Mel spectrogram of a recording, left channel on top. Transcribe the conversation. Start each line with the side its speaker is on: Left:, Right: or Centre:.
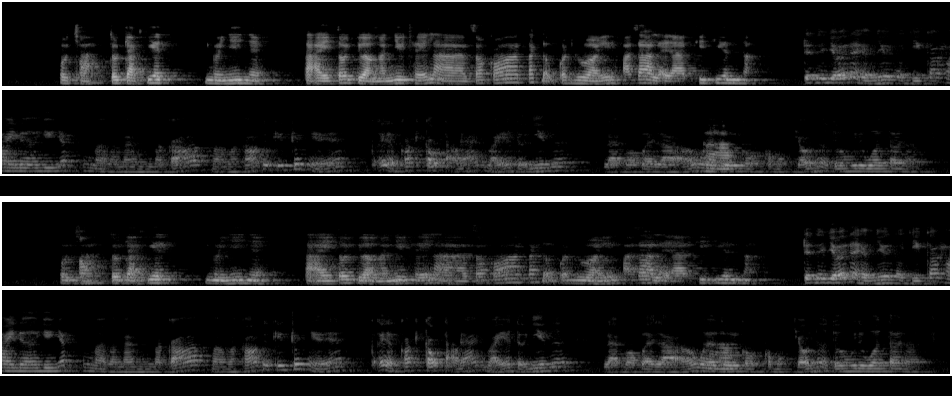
Left: ôi chà
Right: ông
Left: tôi ngạc nhiên người như nhỉ tại tôi tưởng là như thế là do có tác động con người ấy. hóa ra
Right: không
Left: lại là thiên nhiên à,
Right: trên thế giới này hình như là chỉ có hai nơi duy nhất mà mà mà mà có mà mà có cái kiến trúc như vậy á Có- là có cái cấu tạo đá như vậy á, tự nhiên á là một là là ở quê
Left: à
Right: tôi còn còn một chỗ nữa là tôi tôi quên tên rồi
